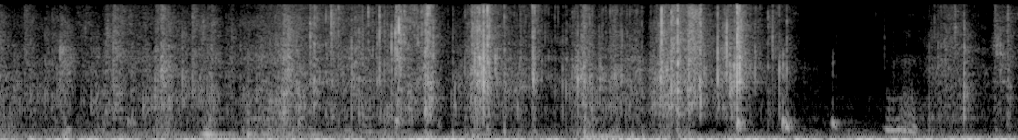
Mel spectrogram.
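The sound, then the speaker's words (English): Paper is crumpled, a steady run of crisp crackling and crinkling bursts lasting several seconds, with brief pauses between the sharper crunches. “Gonna have to crumble this paper now.”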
